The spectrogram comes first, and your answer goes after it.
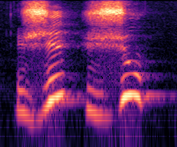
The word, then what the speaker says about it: joue: Je joue e não je joue. Embora tenha esse E no final, aí você percebe nesse verbo o quanto ele é mudo, né?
